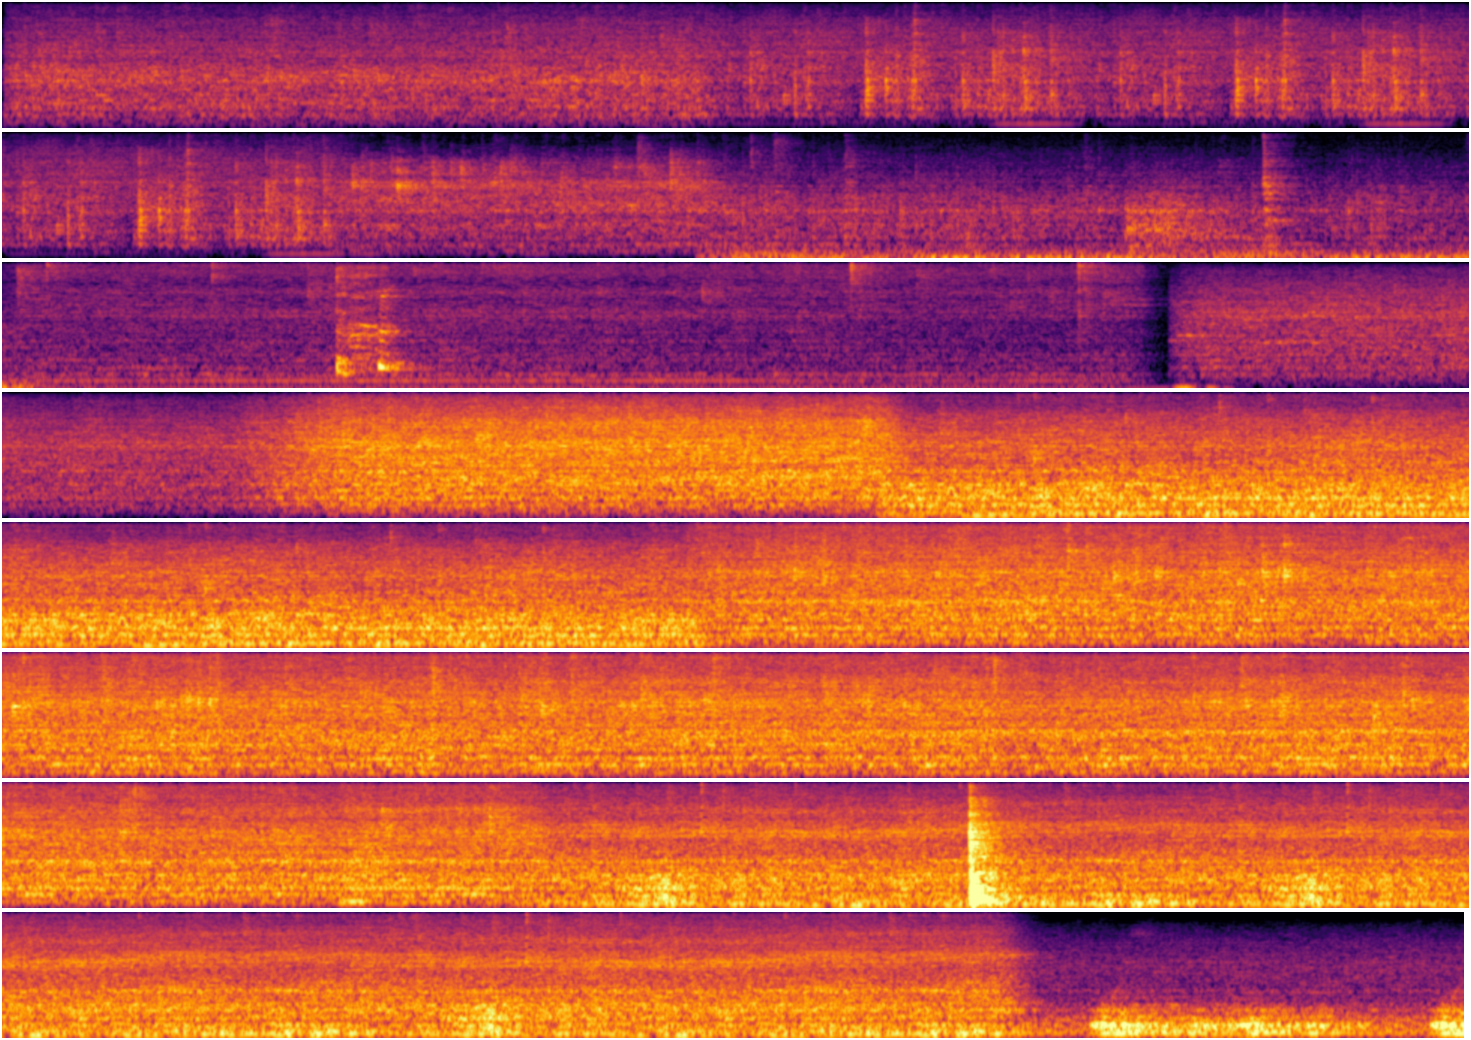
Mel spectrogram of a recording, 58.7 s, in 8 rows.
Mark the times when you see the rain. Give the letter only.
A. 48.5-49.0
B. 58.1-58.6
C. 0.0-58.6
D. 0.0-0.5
C.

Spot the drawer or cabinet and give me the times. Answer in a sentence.
You can hear the drawer or cabinet from 48.5 to 49.0 s.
